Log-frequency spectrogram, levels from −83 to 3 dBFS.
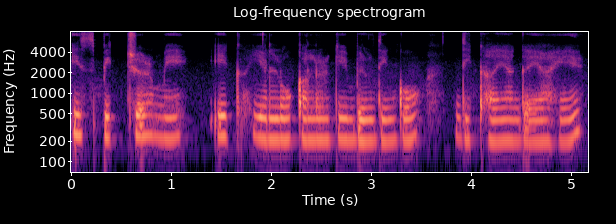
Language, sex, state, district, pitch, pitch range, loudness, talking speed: Hindi, female, Arunachal Pradesh, Papum Pare, 215 Hz, 205-225 Hz, -22 LUFS, 140 wpm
